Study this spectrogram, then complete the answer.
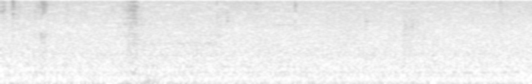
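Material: Nothing is struck.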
